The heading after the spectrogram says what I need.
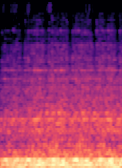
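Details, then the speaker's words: Saab turbo, not started in about three weeks: low uneven thumping pulse at cold idle, wavering beat; rough idle, cause unknown, alternator belt possibly slipping, exhaust smoke seen. "it's a bit thumpy I don't can see that you can probably hear it"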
